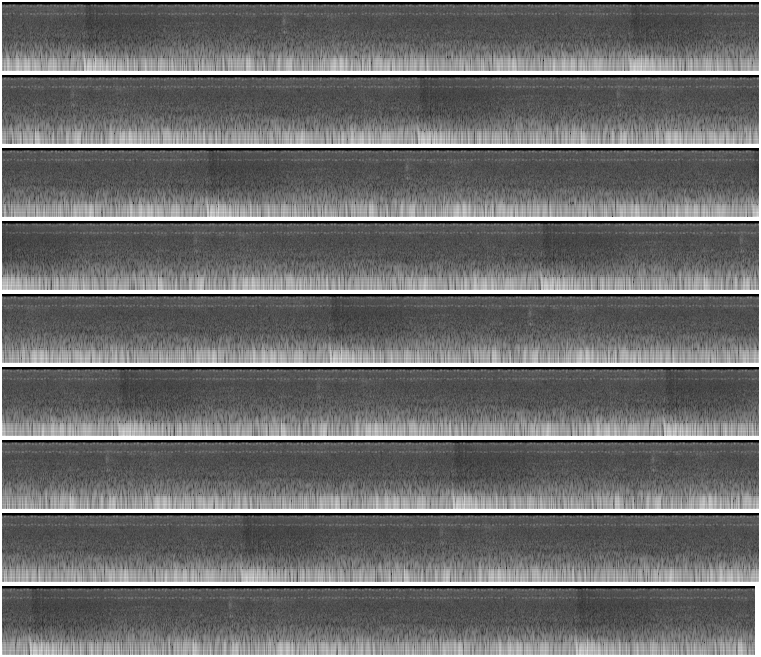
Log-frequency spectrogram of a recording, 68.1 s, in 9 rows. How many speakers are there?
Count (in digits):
0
